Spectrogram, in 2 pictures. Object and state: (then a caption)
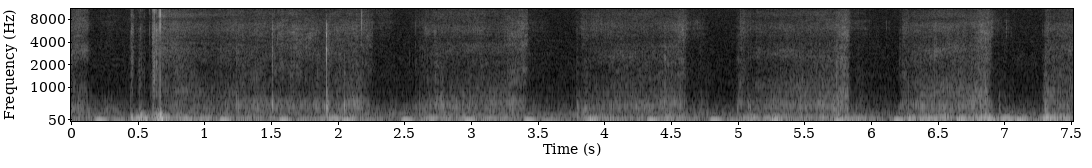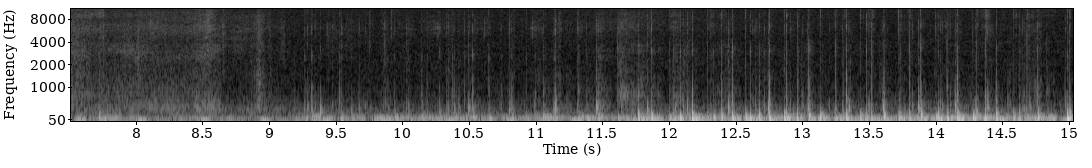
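Glossy magazine paper. Long nails scratch and trace the glossy paper pages of an open Vanity Fair magazine lying flat on the same spread, using both hands. Short scratching bursts separated by brief pauses give way, after about nine seconds, to a denser, faster run of scraping strokes that grows louder toward the end.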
